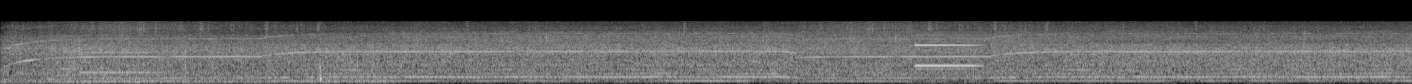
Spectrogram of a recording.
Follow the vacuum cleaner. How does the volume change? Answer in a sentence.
The loudness of the vacuum cleaner stays about the same.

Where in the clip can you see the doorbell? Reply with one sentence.
The doorbell can be heard from 0.7 to 1.7 s and from 9.2 to 9.8 s.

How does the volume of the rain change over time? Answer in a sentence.
The volume of the rain stays about the same.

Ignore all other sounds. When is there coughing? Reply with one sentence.
The coughing can't be heard in this clip.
